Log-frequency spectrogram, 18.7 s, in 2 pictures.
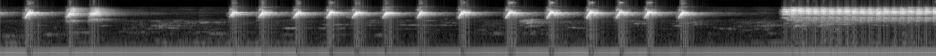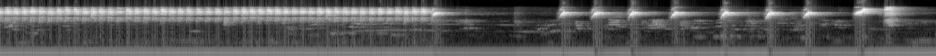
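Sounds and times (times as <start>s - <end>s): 
leafbird singing chip notes: 2.3s - 7.2s, 7.8s - 14.0s, 14.9s - 18.5s.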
